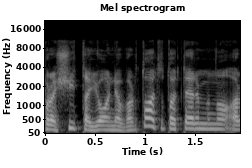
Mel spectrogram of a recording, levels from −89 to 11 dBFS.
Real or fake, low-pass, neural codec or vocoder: real; 10.8 kHz; none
